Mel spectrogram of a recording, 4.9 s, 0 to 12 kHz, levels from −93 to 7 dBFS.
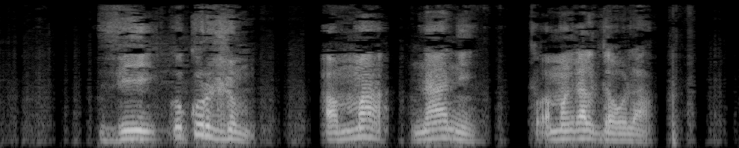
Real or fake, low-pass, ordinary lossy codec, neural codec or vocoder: fake; 10.8 kHz; AAC, 32 kbps; vocoder, 48 kHz, 128 mel bands, Vocos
